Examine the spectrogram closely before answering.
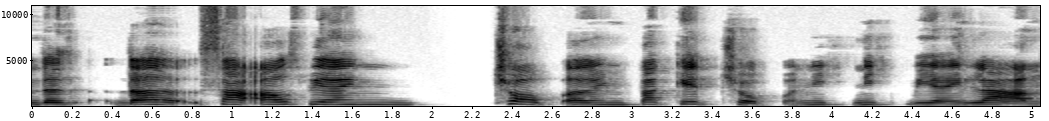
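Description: A woman's fairly high voice with a Peruvian accent, very slow with ordinary pitch variation, against a quiet background. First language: Spanish (speaking German). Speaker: online shop founder. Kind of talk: interview. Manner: halting.

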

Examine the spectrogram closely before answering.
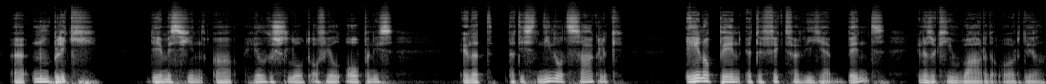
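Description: Speaking slowly-ish with a Flemish accent, a man uses fairly low pitch and lively intonation, the sound dry and close with no echo in a very clean recording with a silent background. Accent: Flemish Dutch. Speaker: motivational speaker, podcast host. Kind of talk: casual chat.

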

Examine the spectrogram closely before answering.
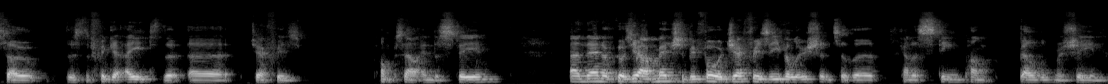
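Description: A man with an English accent speaks in a dark, mellow tone. His pitch is medium, with ordinary variation. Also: moderate pace. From England. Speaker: magician and theatre writer. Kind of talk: casual chat.

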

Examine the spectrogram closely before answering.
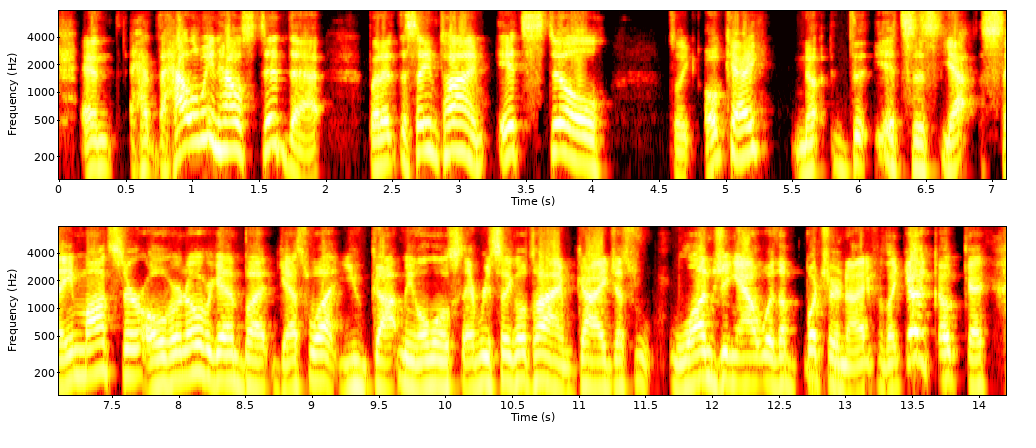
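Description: With a normal speaking voice, a man talks at a moderate pace and a fairly high pitch in a dry, close recording with no echo. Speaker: podcast host guest. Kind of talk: casual chat.

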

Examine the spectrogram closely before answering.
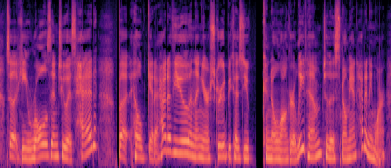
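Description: A woman with a fairly high voice speaks with lively intonation over noticeable background noise. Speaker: podcast co-host. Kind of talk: casual chat.

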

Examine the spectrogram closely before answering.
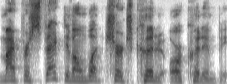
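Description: A man with an American accent, fairly high pitch, bright, sharp tone, animated tone and lively intonation at a moderate pace, in a dry, close sound with no echo against a quiet background. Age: 30s. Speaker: podcast host. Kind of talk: casual chat.

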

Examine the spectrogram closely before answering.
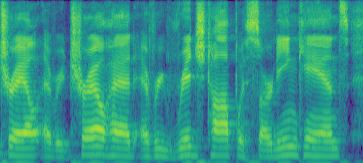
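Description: A man speaks at a moderate pace. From California, moved to Idaho at ten. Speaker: outdoorsman and survival reality show contestant. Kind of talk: casual interview chat.

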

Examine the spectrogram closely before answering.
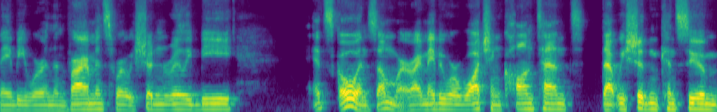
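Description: A man's monotone, flat voice in a Norwegian accent, medium in pitch, at a moderate pace against a quiet background. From Norway. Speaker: personal growth and business coach. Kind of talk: interview.

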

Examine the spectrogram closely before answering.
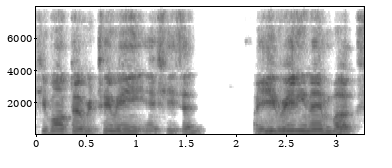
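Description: A man in an Appalachian accent, medium pitch, ordinary pitch variation. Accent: Appalachian American. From US South, West Virginia. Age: 60s. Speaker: inventor and engineer. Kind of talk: interview. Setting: live stream.

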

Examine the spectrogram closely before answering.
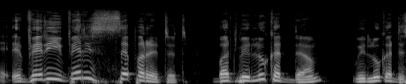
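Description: On a very clean recording with a silent background and a dry, close sound with no echo, a man with a Gambian accent speaks with very wide pitch swings. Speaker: activist. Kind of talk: casual chat.

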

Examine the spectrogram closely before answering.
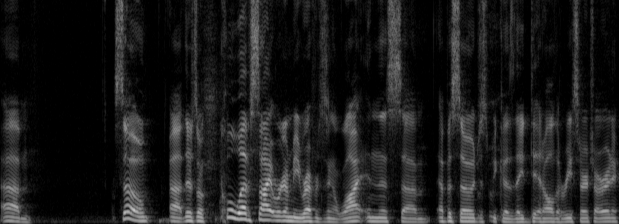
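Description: At a moderate pace, a man speaks at medium pitch in a plain, everyday voice with ordinary pitch variation. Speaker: podcast host. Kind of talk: casual chat. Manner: joking.

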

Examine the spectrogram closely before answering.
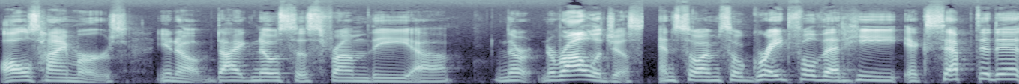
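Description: In a very clean recording with a silent background, a woman with an ordinary speaking voice talks at a medium pitch and moderate pace, her pitch varying in an ordinary way. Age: 60s. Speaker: host's mother. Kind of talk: interview.

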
